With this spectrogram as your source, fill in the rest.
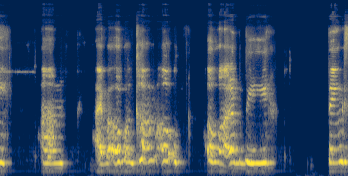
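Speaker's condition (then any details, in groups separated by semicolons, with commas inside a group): Cerebral palsy; wheelchair user; speech issues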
